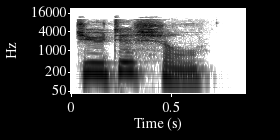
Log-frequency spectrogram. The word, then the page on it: judicial: British English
